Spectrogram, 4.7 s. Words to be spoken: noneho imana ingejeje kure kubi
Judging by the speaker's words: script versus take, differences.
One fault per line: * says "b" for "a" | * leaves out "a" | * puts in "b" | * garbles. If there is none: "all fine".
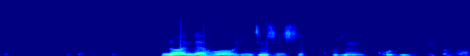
* leaves out "imana"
